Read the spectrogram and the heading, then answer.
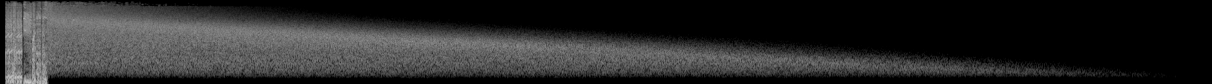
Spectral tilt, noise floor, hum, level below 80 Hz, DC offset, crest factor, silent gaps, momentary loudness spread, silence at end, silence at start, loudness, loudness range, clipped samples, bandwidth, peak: -1.5 dB/octave; -77 dBFS; none; -42 dBFS; under 0.1%; 22 dB; none; 22 LU; 2.3 s; 0.05 s; -21 LUFS; 21 LU; under 0.1%; over 20 kHz; -2 dBFS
